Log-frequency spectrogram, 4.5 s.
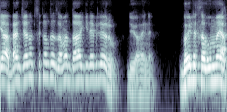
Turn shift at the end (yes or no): no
